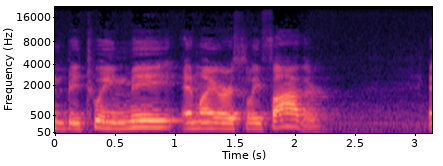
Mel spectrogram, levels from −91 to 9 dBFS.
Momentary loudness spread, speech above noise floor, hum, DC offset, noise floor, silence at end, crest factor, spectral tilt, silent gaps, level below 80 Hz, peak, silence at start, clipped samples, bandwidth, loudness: 4 LU; 32 dB; none; under 0.1%; -48 dBFS; 0 s; 16 dB; -6.5 dB/octave; none; -62 dBFS; 0 dBFS; 0 s; under 0.1%; 11 kHz; -16 LUFS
